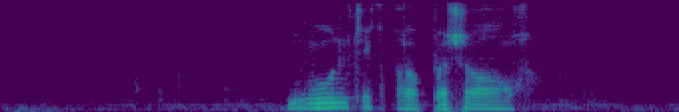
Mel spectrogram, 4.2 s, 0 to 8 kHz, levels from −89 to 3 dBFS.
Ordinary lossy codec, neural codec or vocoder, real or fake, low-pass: none; codec, 24 kHz, 0.9 kbps, WavTokenizer, medium speech release version 1; fake; 7.2 kHz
